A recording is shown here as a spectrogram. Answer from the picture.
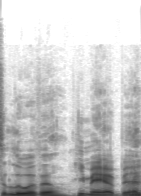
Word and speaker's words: Louisville: And yes, it's pronounced Louisville, not Louisville or Louisville.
